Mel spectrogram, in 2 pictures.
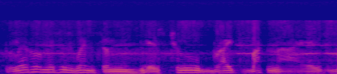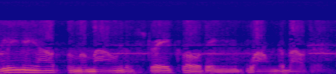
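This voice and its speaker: A man narrating a radio drama in a measured, literary storytelling manner. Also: low voice, lively intonation, soft background music. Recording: muffled, noisy old radio broadcast.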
